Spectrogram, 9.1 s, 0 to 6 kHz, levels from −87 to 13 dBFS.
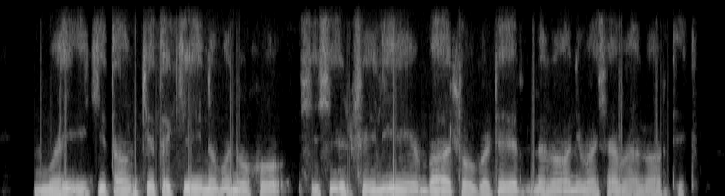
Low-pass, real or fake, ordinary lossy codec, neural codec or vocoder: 5.4 kHz; fake; Opus, 24 kbps; vocoder, 22.05 kHz, 80 mel bands, WaveNeXt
